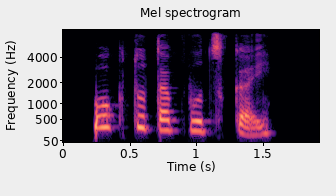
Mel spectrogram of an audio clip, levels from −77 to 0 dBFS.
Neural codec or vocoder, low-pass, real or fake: none; 7.2 kHz; real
